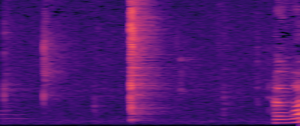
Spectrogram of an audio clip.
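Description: A single sharp click about a second in, as the NARS Radiant Creamy Concealer tubes are picked up and knock together in the hand.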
